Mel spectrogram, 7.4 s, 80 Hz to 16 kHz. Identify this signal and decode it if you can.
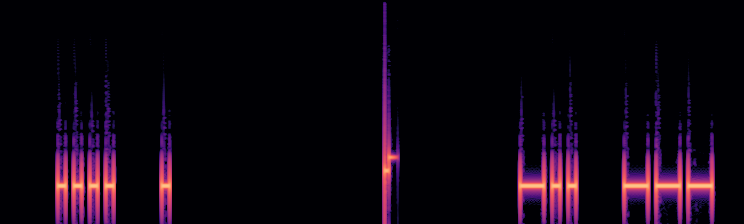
Morse code, heard as a keyed tone, about 15 wpm, spaced as for 11 wpm, 700 Hz. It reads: HE DO
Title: 2x Character Spacing - Top 300 Words - 15wpm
